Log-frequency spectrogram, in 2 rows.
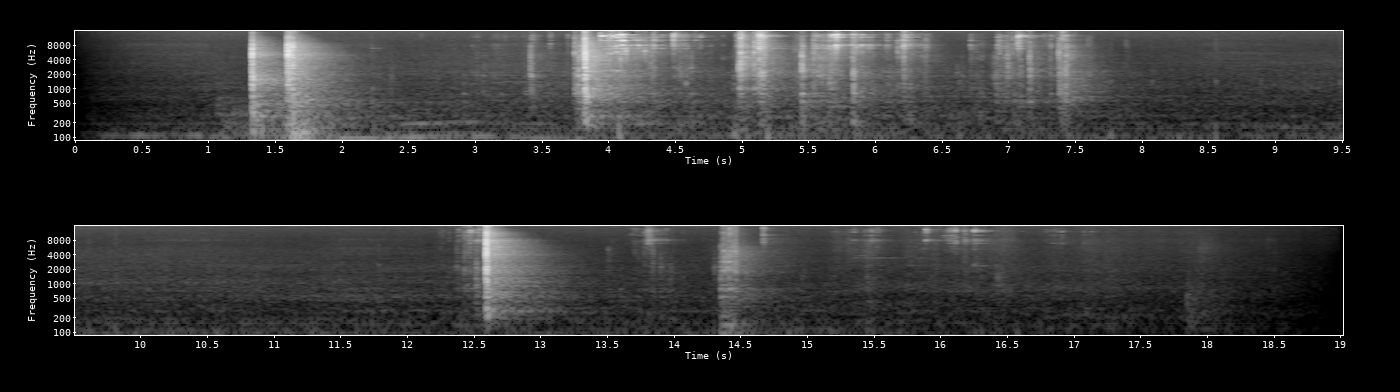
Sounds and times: closing my front door 0:01.1 - 0:07.8
keys 0:01.3 - 0:08.2
keys 0:12.2 - 0:17.2

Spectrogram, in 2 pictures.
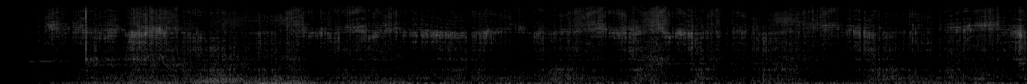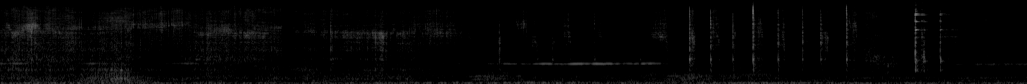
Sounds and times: shells and quartz crystals delicately scraping marble 0:00.2 - 0:20.5
tapping ceramic plate 0:15.3 - 0:20.0

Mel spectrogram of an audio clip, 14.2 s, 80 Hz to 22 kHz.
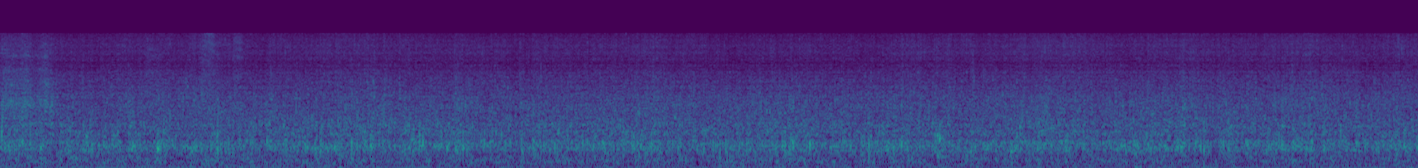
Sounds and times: Gurgle of pour out water into lake 0:00.0 - 0:14.1

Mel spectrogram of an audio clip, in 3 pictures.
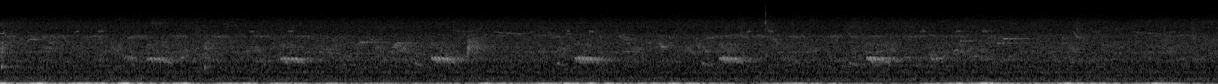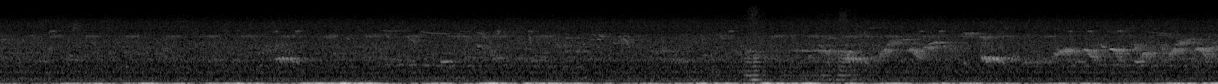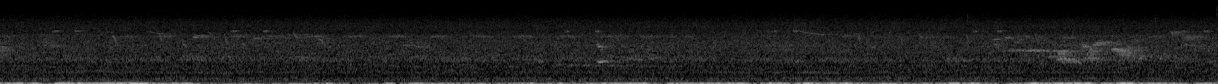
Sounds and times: Birds 0:00.0 - 0:36.5
fly buzzes close to the mic 0:19.0 - 0:21.0

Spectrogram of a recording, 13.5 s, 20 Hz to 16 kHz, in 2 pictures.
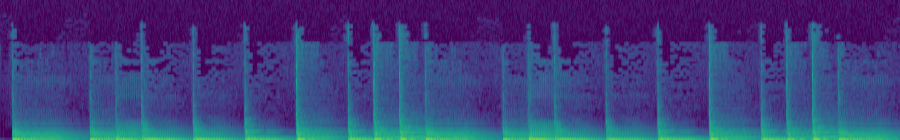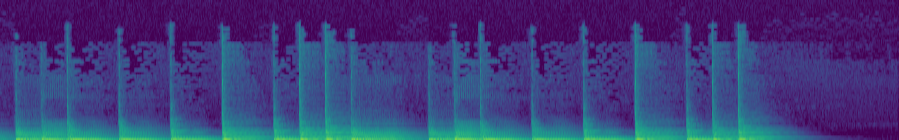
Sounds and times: acoustic bass 0:00.0 - 0:12.7

